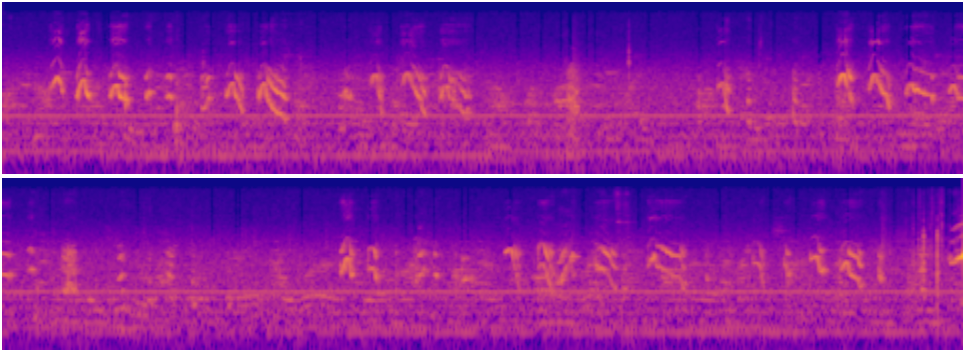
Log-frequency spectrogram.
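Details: Dachshund puppies, growing and eating more each day, whimper in many short, squeaky rising and falling cries overlapping throughout, with a faint steady hum beneath.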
